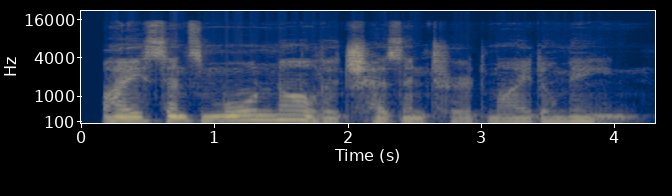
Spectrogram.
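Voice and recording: Booming in a put-on character voice, a man speaks at a medium pitch and a very slow pace. The recording is very clean, with a silent background.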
